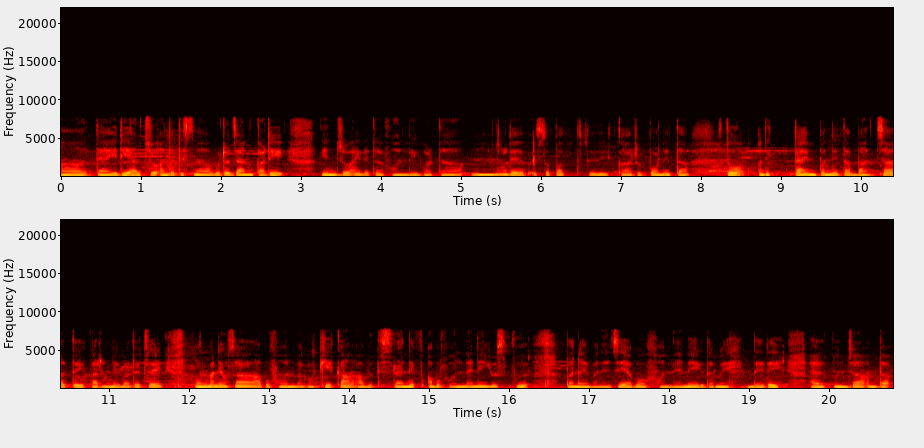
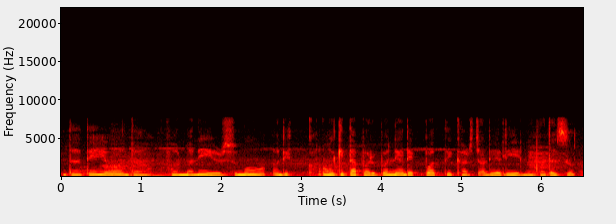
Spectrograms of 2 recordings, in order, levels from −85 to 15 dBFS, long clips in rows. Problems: continuous background conversations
